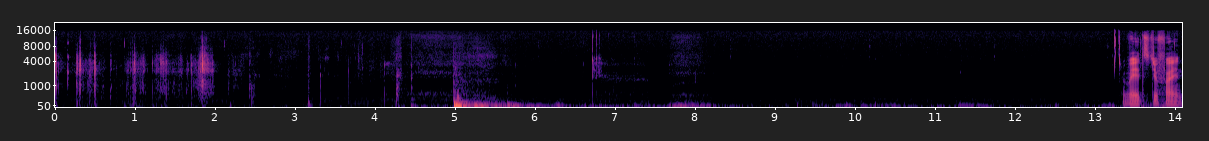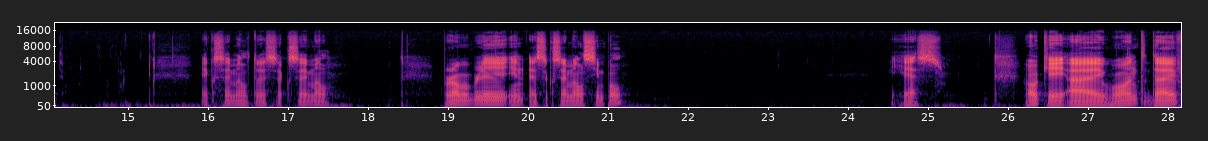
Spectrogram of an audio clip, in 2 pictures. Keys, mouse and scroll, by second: 9.4 ctrl+n, 9.8 ctrl+p, 12.7 ctrl+n, 13.1 ctrl+p, 13.6 alt+<, 15.3 x, 15.6 m, 16.1 ctrl+g, 17.5 scroll down 1, 19.2 click, 20.7 alt+., 21.7 scroll down 1, 24.5-24.9 scroll down 1, 25.9 click, 27.4 scroll down 1.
